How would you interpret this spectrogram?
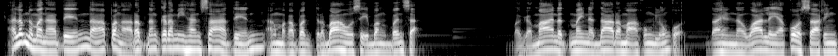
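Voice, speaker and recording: A man with a Filipino accent narrating a scripted story like a radio announcer, with measured, deliberate, dramatic phrasing. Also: medium pitch, clear, resonant tone. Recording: music bed under the voice. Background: background music.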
